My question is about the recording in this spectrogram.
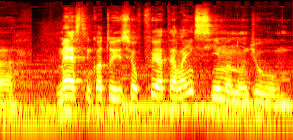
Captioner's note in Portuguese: none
